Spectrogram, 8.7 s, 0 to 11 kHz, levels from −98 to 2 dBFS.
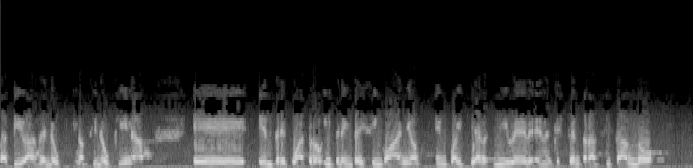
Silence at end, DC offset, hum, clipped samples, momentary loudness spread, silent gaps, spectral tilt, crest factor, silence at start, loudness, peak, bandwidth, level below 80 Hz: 0.35 s; under 0.1%; none; under 0.1%; 6 LU; none; -9 dB/octave; 14 dB; 0 s; -22 LUFS; -8 dBFS; 5.4 kHz; -56 dBFS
